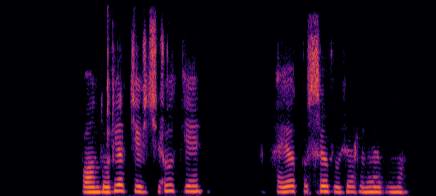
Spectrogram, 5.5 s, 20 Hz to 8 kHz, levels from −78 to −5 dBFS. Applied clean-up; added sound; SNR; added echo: neural mask model Resemble Enhance denoiser.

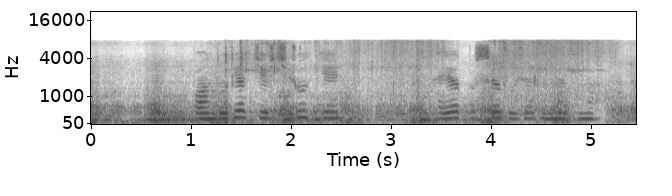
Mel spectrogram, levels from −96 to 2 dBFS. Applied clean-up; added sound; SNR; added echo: none; Sawing + Coin (dropping); 0 dB; none.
